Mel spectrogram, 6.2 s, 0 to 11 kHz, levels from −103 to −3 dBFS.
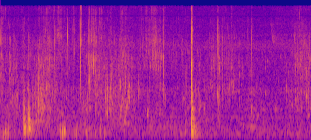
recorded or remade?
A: recorded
